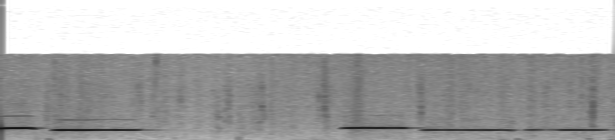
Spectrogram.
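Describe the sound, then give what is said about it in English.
A man whistles clear, steady mid-high notes in two short bursts: a pair of notes, a pause of over a second, then three more in a row, trying to call birds in while lifting a long-lens camera to photograph them in a lodgepole forest. No one speaks. “He turns on his heels, lifting his long lens to snap pictures of birds, trying to call them in.”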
